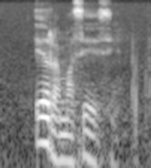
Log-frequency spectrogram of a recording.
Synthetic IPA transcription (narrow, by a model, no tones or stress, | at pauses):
ɛɾ̤amaseːsi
